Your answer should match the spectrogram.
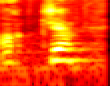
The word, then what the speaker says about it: Okja: I believe that's how you pronounce it, Okja.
